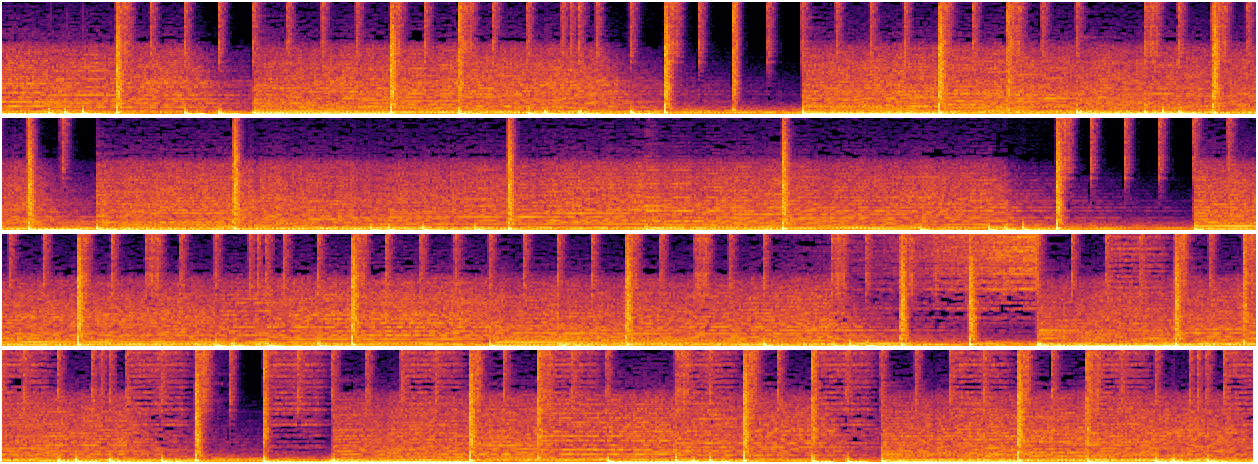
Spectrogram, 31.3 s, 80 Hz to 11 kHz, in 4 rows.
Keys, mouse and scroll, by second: 1.1 click, 2.2 click, 3.4 click, 4.2-4.6 scroll up 1, 5.4-7.5 drag, 7.5 BackSpace, 11.1-11.7 shift+middle drag, 11.7 click, 12.3-13.8 scroll down 1, 13.8 click, 19.7 click, 23.7 a, 23.9 a, 25.6 click, 28.1 click, 29.4 click.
